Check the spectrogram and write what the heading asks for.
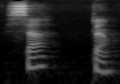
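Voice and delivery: "sapin" split in two, sa, pause, pin; "sapin" as two separate beats; syllable by syllable. Shown as a demonstration. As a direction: sound out "sapin" one syllable at a time. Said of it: "vous lui demandez".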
